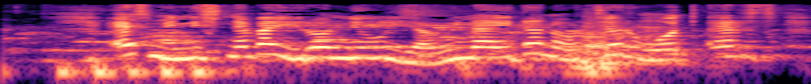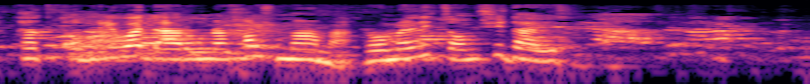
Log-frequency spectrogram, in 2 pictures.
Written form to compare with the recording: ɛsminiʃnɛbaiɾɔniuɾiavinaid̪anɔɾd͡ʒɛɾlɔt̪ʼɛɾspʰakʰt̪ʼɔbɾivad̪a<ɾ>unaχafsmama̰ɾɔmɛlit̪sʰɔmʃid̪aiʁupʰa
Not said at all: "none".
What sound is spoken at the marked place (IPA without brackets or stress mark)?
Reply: ɾ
